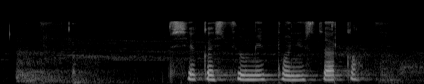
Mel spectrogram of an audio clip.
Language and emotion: Russian, neutral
